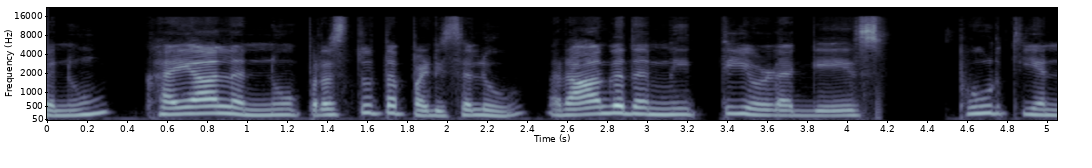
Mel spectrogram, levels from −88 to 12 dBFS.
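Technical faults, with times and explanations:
2.97–4.14 s, repeated stalls (stutter): Just after "ಅನ್ನು ಪ್ರಸ್ತುತ ಪಡಿಸಲು ರಾಗದ", the speech keeps catching with 22 short gaps, the longest 102 ms, about 367 ms in all. Each gap is filled by stretching the last sound, so the speech drags without losing anything. Unlike a single freeze, this is many brief hitches.
4.16–4.51 s, call audio freeze: The speech halts once for about 330 ms. The last sound carries on briefly, then drops to silence for about 270 ms, and the speech resumes where it stopped with nothing missing. The likely cause is packets held up in transit, emptying the jitter buffer. Unlike the stutter, this is one long hold.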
